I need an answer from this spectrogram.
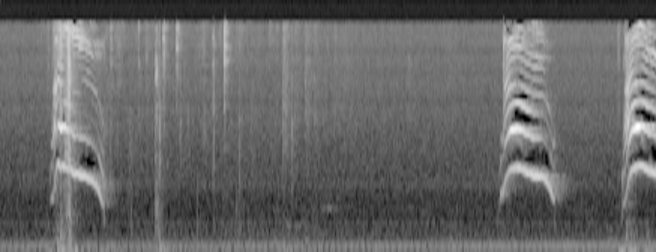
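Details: Crying kittens whose calls can help trap their feral mother: three loud, downward-curving mews, one early and two close together near the end, separated by a long quiet gap with a low steady hum.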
